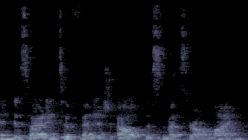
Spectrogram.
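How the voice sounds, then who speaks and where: A woman's fairly even intonation and moderate pace come through noticeable background noise and audible echo from the room. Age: 20s. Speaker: college student. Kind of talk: class speech.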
